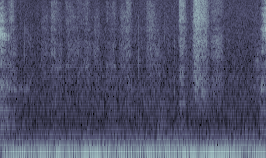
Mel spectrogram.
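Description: Felt tip of a retractable permanent marker writing words on paper: a run of short, irregular scratchy strokes, over a steady low hum.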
